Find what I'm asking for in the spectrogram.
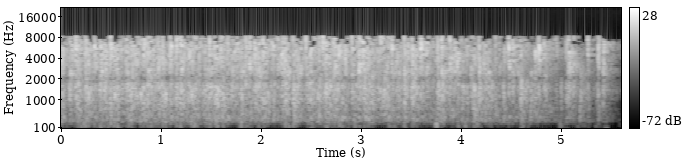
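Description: An audience applauds steadily to thank a guest speaker at the end of an evening talk, dense overlapping claps forming a loud, sustained wash of sound for several seconds before beginning to thin out and fade at the end.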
